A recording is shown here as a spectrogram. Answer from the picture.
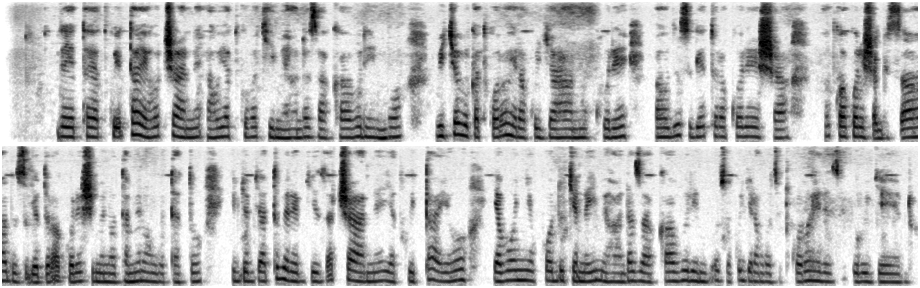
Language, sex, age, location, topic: Kinyarwanda, female, 25-35, Burera, government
